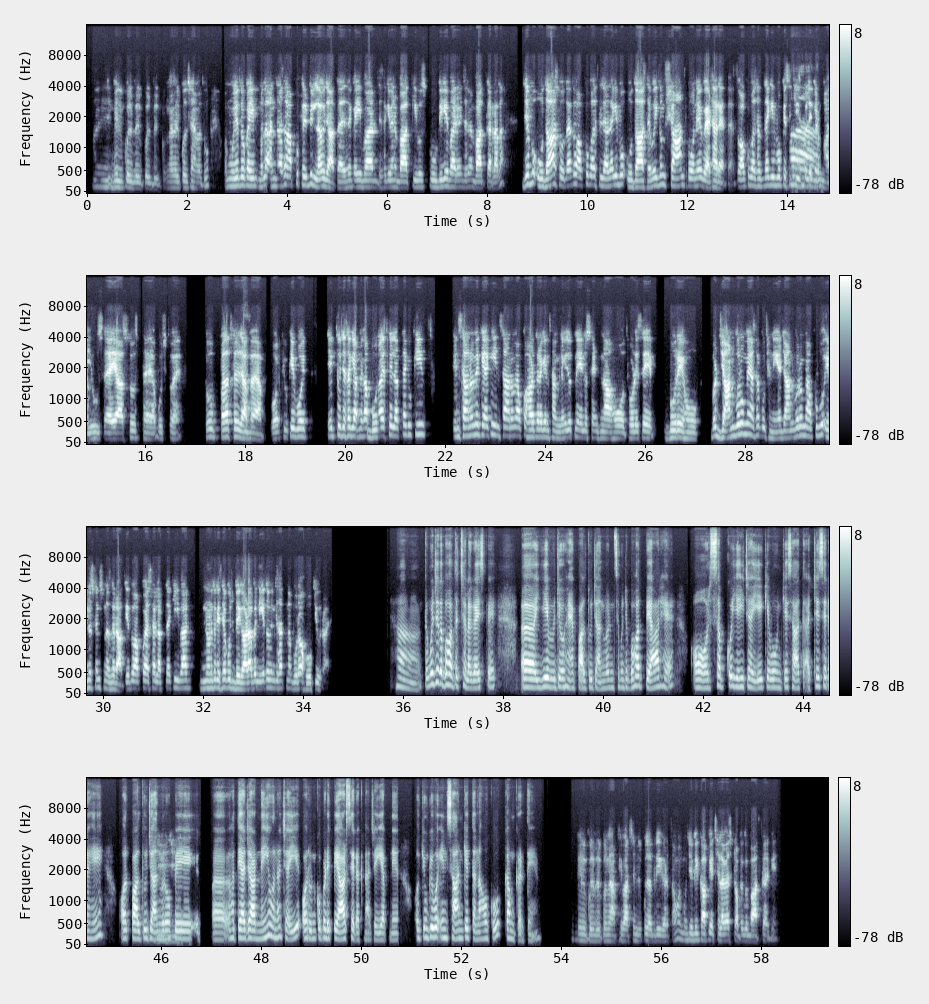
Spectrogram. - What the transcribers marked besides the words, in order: tapping; in English: "इनोसेंट"; in English: "बट"; in English: "इनोसेंस"; in English: "एग्री"; in English: "टॉपिक"
- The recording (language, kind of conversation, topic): Hindi, unstructured, क्या पालतू जानवरों के साथ समय बिताने से आपको खुशी मिलती है?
